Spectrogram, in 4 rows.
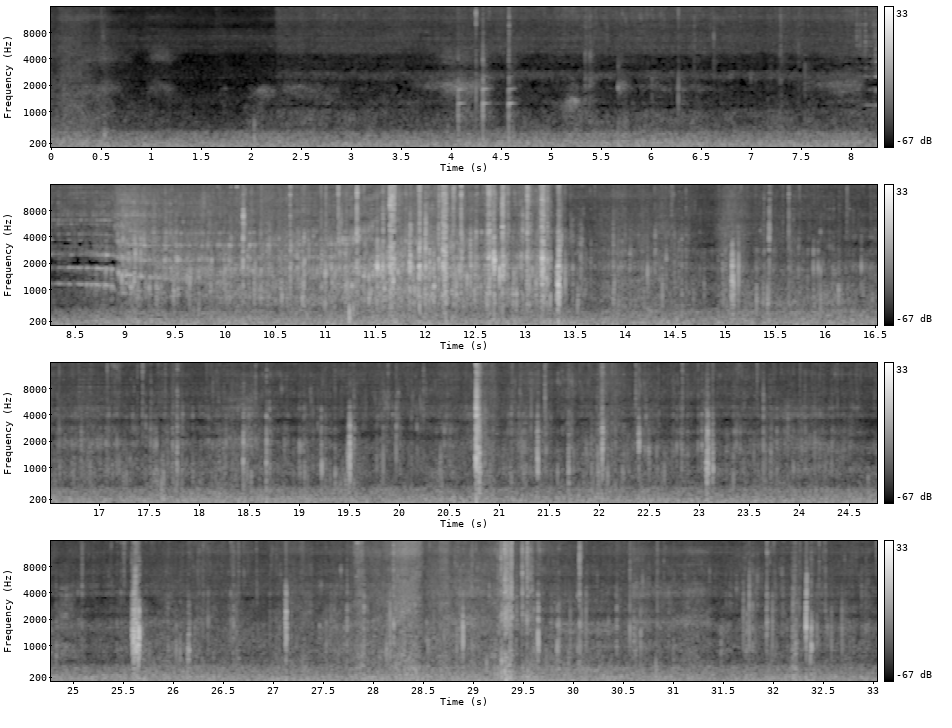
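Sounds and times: liquid hissing in a hot pan: 0:08.0 - 0:33.0.

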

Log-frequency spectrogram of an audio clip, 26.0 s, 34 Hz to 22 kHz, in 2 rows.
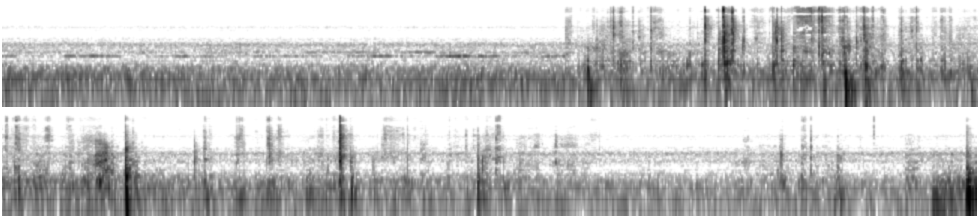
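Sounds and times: plastic packaging crinkling: 0:07.5 - 0:14.9.

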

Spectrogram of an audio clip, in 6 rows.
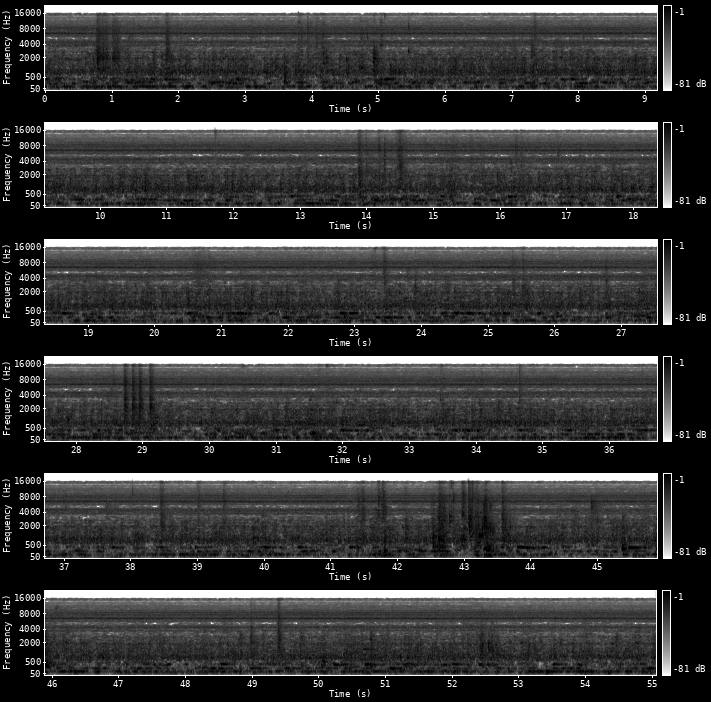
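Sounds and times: curry sizzling in a pan: 0:00.0 - 0:55.0.

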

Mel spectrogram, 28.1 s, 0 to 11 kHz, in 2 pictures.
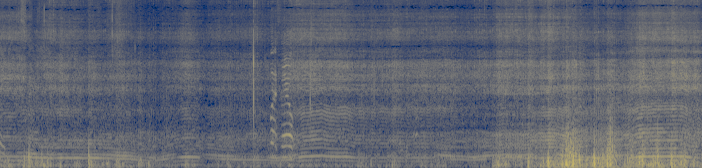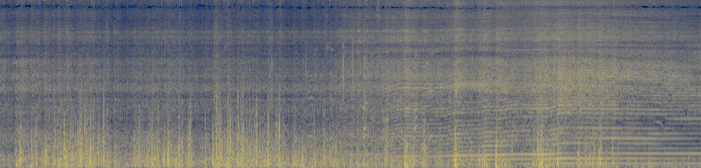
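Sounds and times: model airplane engine: 0:00.0 - 0:28.0
wind buffeting microphone: 0:09.8 - 0:28.0.

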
